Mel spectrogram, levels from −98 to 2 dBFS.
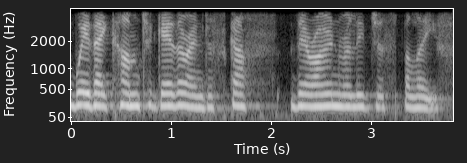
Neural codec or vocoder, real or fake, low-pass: none; real; 3.6 kHz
